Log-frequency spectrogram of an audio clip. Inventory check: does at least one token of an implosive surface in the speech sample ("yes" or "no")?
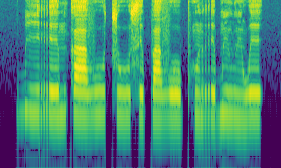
yes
